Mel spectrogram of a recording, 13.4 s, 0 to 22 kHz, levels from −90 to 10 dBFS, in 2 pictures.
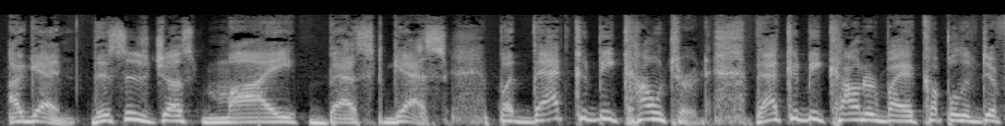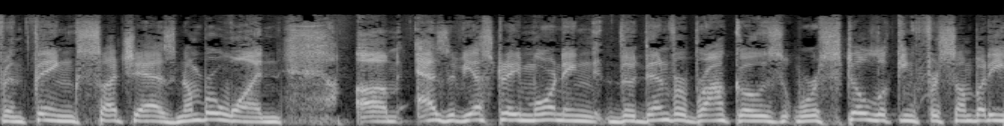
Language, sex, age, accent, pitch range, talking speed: English, male, 50-69, American, 145-175 Hz, 175 wpm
